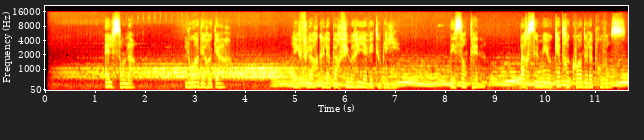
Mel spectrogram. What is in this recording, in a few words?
french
